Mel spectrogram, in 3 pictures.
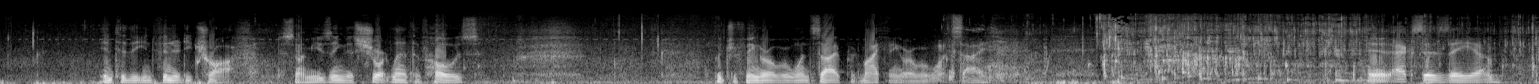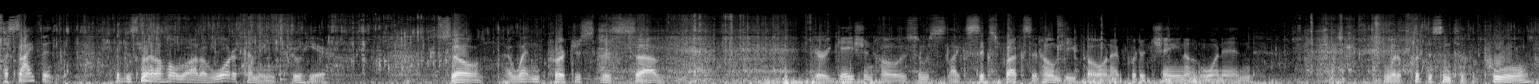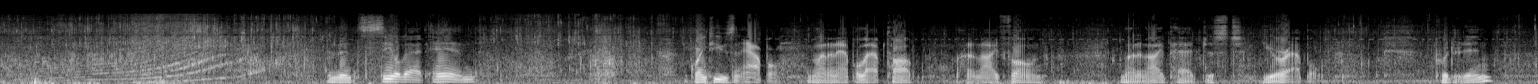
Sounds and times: Speech: 1.0 - 4.8, 7.2 - 10.0, 13.6 - 16.0, 16.6 - 18.7, 19.8 - 22.0, 23.5 - 28.0, 29.2 - 30.8, 34.0 - 35.6, 37.6 - 41.3, 42.0 - 44.0, 45.1 - 45.8.

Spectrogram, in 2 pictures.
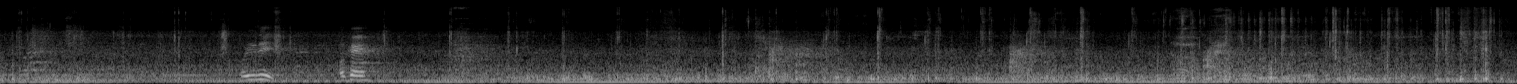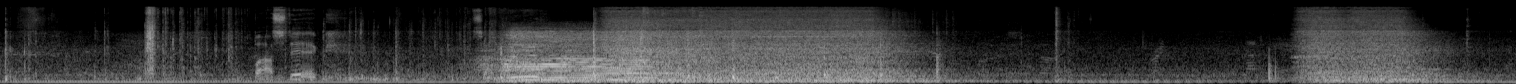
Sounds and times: Speech: 2.4 - 3.8, 17.7 - 18.6, 27.6 - 28.1.

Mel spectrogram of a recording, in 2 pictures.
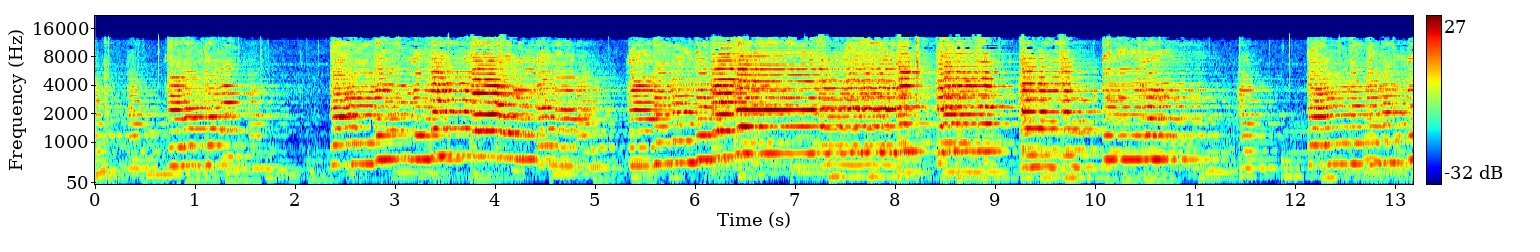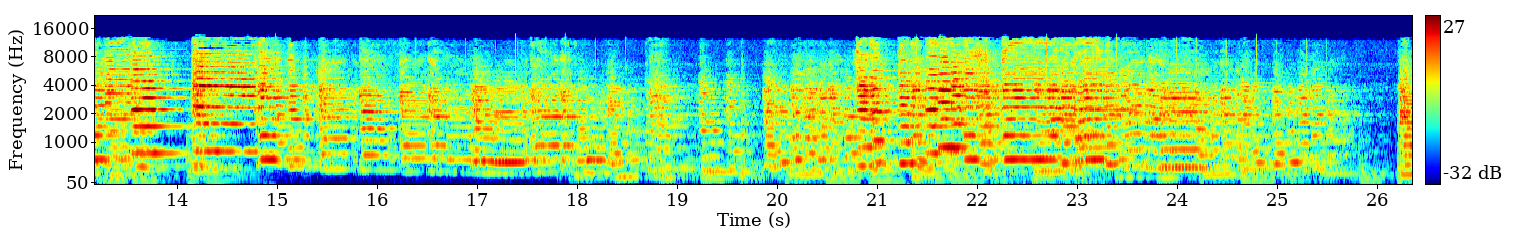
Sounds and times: Cello: 0.0 - 26.3
Violin, fiddle: 0.0 - 26.3.

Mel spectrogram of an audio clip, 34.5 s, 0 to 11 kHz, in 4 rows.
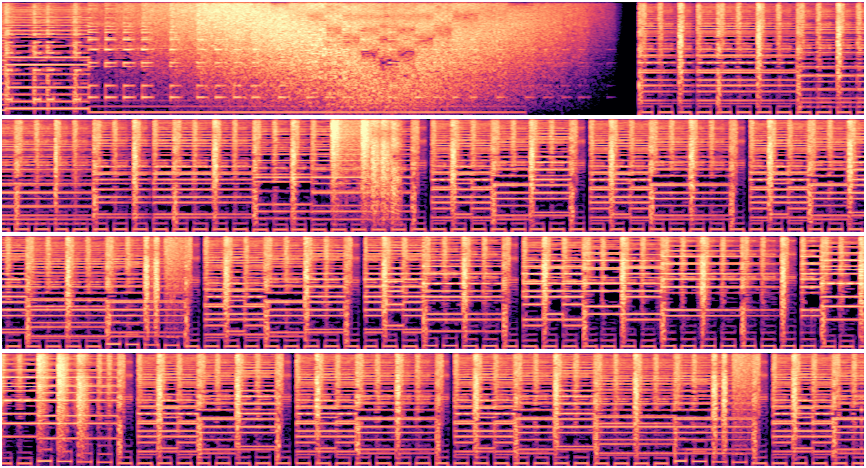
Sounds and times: Video game music: 0.0 - 34.4.

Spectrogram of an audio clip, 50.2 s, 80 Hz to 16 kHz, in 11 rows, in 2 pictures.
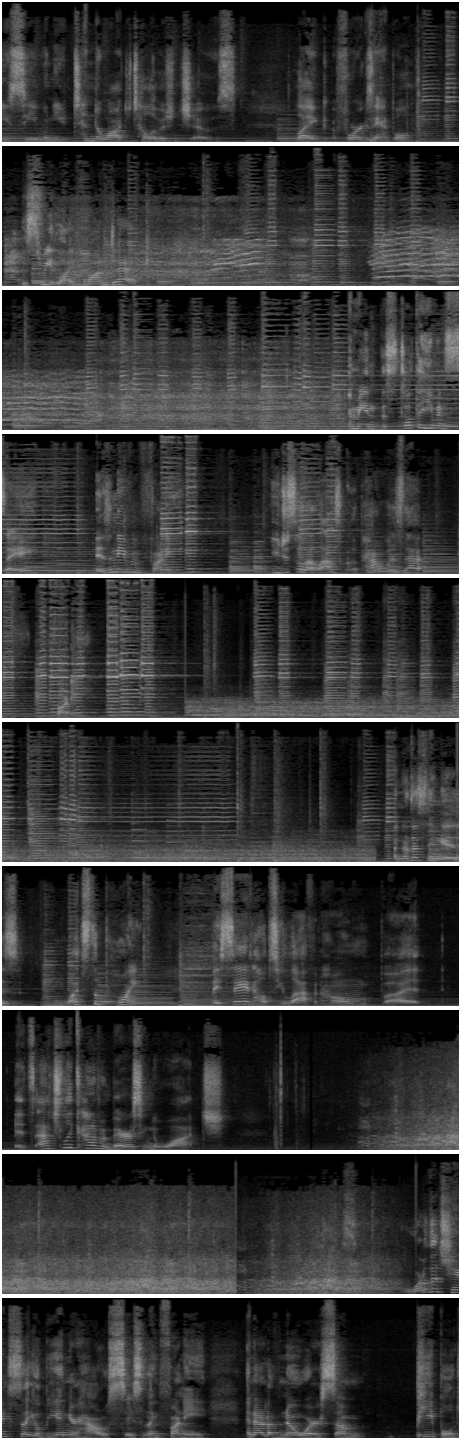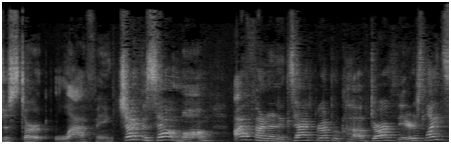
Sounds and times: Speech: 0.0 - 2.4, 3.0 - 4.2, 4.8 - 6.0, 12.6 - 15.6, 16.4 - 18.0, 26.8 - 28.9, 29.5 - 34.3, 40.6 - 50.1
Music: 0.0 - 34.4.

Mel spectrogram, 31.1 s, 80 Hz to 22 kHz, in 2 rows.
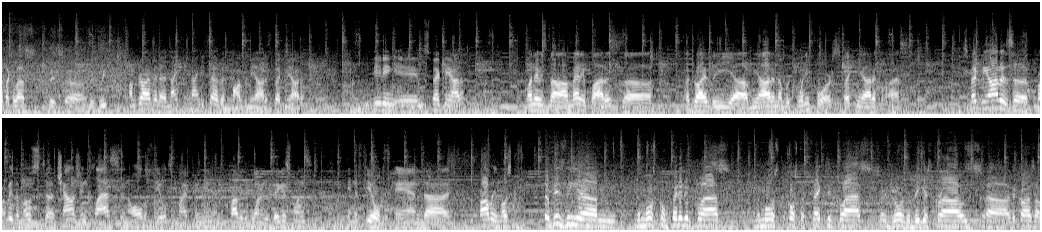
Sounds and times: Speech: 0.0 - 4.6, 5.6 - 7.0, 7.9 - 13.6, 14.4 - 20.2, 20.8 - 31.1
Music: 0.0 - 31.1.

